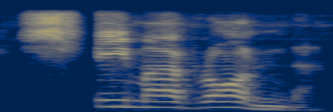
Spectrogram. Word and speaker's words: Cimarron: pronunciation of it is Seema Rhonda Seema Rhonda you have to roll the R's in Spanish okay and Seema drawn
